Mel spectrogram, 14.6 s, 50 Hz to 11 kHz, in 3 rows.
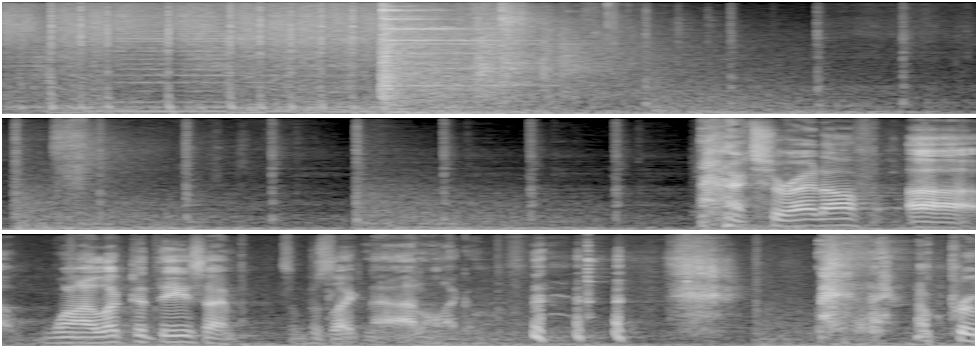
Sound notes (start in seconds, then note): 1.8 shattering; 13.8 laughs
